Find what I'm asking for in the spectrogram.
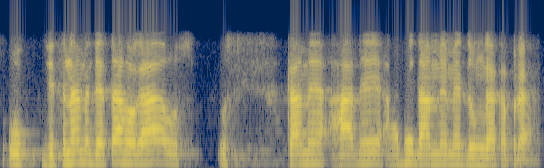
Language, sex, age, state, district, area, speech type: Hindi, male, 18-30, Bihar, Muzaffarpur, urban, conversation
